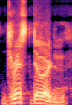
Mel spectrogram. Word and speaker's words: Drizzt Do'Urden: want made I mean I can never pronounce his name right that one I will say that I don't yeah it's Drizzt Do'Urden yes yeah I still wouldn't get it undead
